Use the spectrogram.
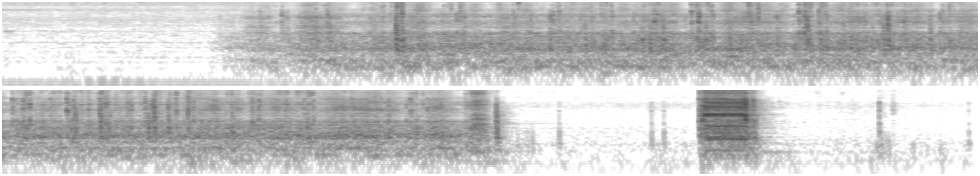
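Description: A Cricut cutting machine cutting premium outdoor vinyl at a craft table, a steady mechanical whir and clatter for about six seconds, then quiet followed by one short sharp click.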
